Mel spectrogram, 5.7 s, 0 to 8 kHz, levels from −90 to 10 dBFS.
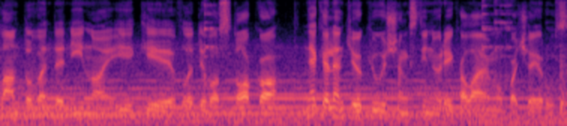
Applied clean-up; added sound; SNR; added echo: none; Chink, clink; 20 dB; none.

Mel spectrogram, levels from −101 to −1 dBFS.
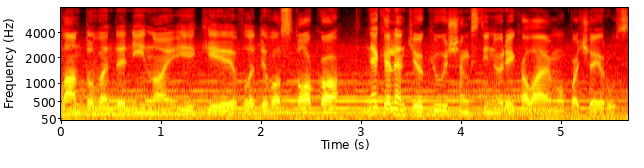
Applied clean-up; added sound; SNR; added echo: none; none; none; none.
